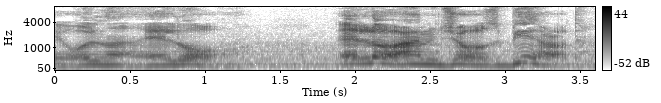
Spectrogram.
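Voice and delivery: slow, loud, put-on silly French voice; a hammed-up French beard voice; imitating a French braid. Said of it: "That's my imitation of a French braid".

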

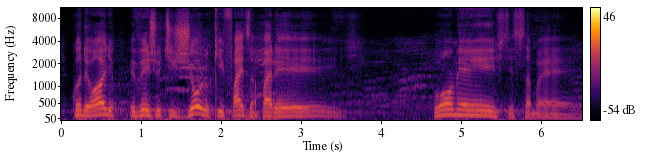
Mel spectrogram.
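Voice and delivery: loud, solemn voice of God; God speaking to Samuel. Acted. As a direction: proclaim each line as God instructing.

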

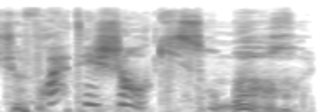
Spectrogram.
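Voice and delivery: slow, hushed eerie whisper of a dead-seeing cat; a slow, eerie mock-ghost line; creepy ghost voice. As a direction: speak slowly like a spooky ghost child.

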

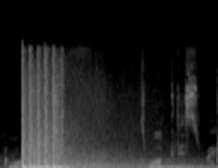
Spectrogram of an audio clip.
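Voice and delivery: whispering. Real, not acted. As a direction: whisper so enemies can't hear. Sneaking toward site.

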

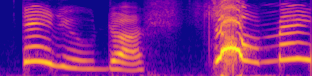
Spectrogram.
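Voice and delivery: high, loud indignant challenge; rising, affronted shout; outraged question. Real, not acted. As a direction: demand it loudly, punching SHOOT. Repeats, outraged at being shot.

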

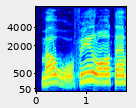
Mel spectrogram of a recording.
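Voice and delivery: মাগফিরাতাম with a humming তাম; nasal tam. Shown as a demonstration. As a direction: hold the nasal ending of মাগফিরাতাম. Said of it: "তাম বলে গুণনা করতে হবে".

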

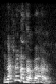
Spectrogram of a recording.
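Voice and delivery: biting snack mid-sentence; talking while chewing. Real, not acted. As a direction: mouth partly full. Seen 1: Middle speaker holds stick, bites it mid-sentence while talking.

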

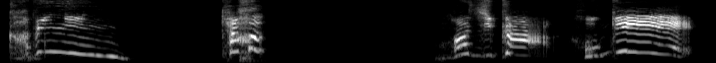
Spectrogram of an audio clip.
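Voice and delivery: high, cartoonish sound for each face; chibi faces. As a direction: voice each little expression. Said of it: "そう、それ！". (表情ごとの可愛い声)

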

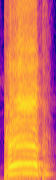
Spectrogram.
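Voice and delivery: high, loud frantic yelling at the screen. Real, not acted. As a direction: shout at the game in panic. Gamer yelling at game character.

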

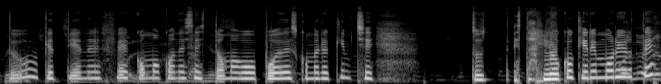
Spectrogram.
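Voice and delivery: high, incredulous wife scolding her husband; a wife appalled he eats kimchi with a sick stomach. Retold or imitated. Wife scolds him at meal.

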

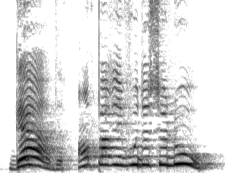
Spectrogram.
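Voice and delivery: high, ringing royal command; storybook king's yell; jealous king yelling. A narrator's reading. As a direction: call the guard in outrage. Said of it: "hurla le roi jaloux".

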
